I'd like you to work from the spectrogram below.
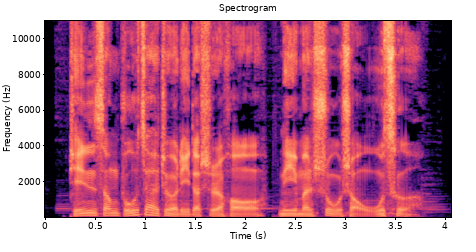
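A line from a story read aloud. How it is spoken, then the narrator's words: Faint smile, mock-profound. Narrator (Chinese): 齐剑故作高深的淡淡一笑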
